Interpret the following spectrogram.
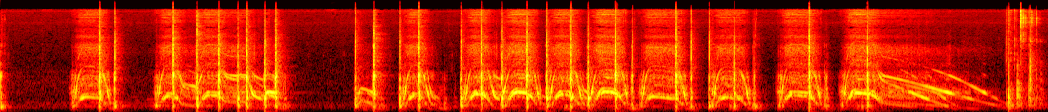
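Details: Koowheel electric skateboard: sharp, frequent clicks over a wavering motor whine rising and falling in bursts while the motor runs; cause suspected, not confirmed.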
